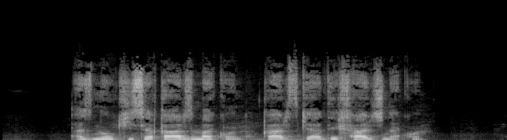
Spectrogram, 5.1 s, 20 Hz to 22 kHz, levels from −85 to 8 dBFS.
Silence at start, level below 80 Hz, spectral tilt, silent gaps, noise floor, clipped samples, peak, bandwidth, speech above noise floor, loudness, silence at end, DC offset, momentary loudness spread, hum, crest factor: 0.7 s; -54 dBFS; -4.5 dB/octave; none; -64 dBFS; under 0.1%; -2 dBFS; 13.5 kHz; 46 dB; -18 LUFS; 0.85 s; under 0.1%; 15 LU; none; 18 dB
